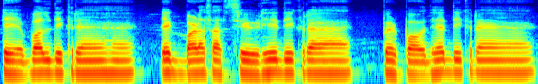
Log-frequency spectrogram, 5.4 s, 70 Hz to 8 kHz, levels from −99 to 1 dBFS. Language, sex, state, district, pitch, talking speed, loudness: Hindi, male, Jharkhand, Garhwa, 135 Hz, 180 wpm, -17 LUFS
